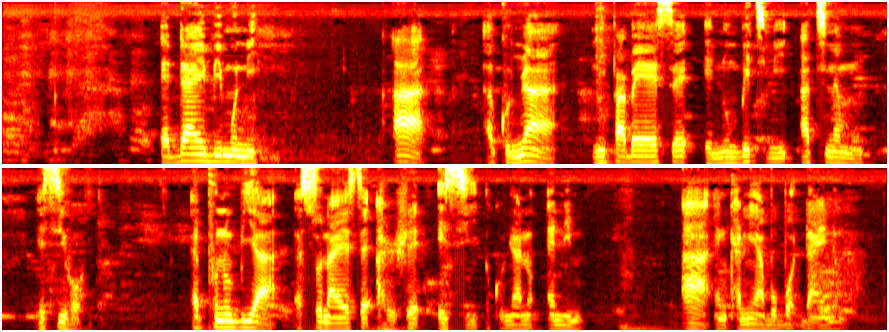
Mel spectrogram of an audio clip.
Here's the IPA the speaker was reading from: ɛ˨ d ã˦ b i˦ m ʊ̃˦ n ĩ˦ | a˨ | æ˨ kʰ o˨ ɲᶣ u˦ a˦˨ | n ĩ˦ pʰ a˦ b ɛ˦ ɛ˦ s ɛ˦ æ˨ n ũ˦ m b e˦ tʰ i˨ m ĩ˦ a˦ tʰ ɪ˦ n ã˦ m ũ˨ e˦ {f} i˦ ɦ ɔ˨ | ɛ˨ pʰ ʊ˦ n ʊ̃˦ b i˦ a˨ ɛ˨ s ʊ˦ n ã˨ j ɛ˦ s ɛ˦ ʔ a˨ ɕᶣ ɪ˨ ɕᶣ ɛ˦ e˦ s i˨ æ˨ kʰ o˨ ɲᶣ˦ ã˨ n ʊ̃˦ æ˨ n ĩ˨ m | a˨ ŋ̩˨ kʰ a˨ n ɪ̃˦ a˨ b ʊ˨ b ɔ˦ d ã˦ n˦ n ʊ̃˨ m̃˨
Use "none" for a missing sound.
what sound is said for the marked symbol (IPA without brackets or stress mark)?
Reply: s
